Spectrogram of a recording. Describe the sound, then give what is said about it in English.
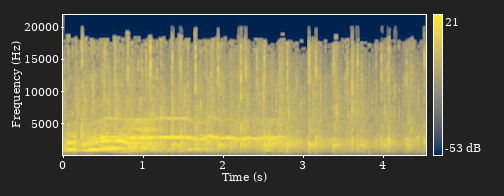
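An audience applauds with loud, hard clapping, joined at first by a few high cheering whoops, then the ovation eases gradually over several seconds. “And Paul is on his feet and he is clapping hard and he wants us all to join in and he wants the right person to get the credit.”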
